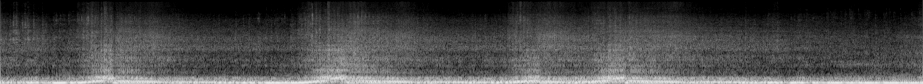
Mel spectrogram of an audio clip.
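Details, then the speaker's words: 3rd gen Camaro with a freshly welded exhaust built from parts store parts for under $100: three throttle blips rising and falling smoothly with a deep even note, quieter than expected, healthy. "It sounds good. I genuinely thought it would be louder. So did I."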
